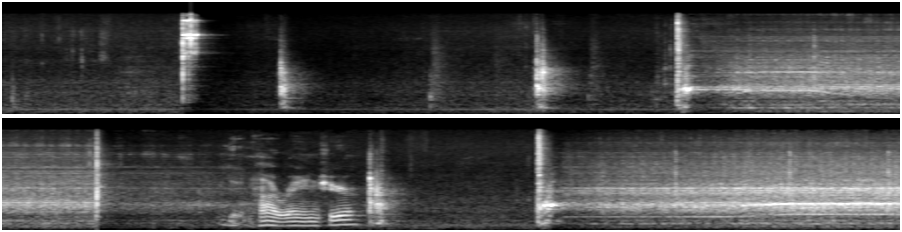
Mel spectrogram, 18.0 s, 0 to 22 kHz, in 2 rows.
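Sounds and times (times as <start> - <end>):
drill press whining: 6.8 - 11.3, 14.3 - 17.9
drill press humming: 6.8 - 11.5, 14.3 - 17.9.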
